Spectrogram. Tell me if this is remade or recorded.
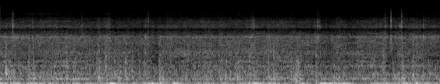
remade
